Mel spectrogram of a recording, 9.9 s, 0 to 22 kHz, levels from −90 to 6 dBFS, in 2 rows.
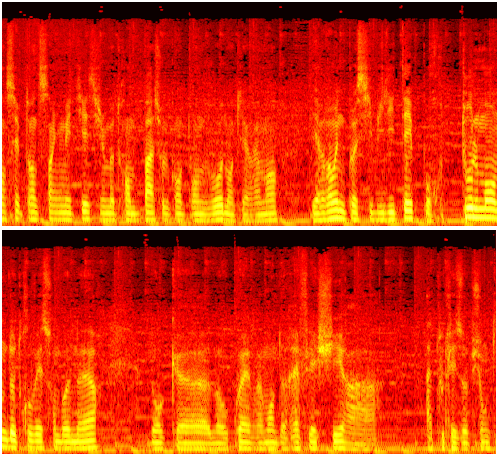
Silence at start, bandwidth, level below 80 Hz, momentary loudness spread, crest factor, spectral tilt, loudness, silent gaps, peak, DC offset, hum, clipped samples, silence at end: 0 s; 16.5 kHz; -34 dBFS; 10 LU; 14 dB; -5.5 dB/octave; -17 LUFS; none; -2 dBFS; under 0.1%; none; under 0.1%; 0 s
